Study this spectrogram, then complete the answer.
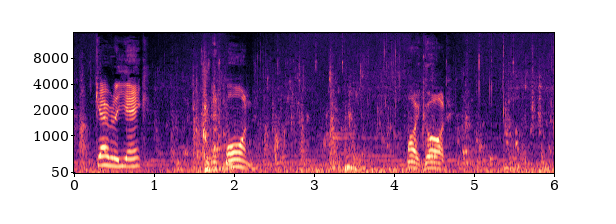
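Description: A fishing reel clicks as it winds in line.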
